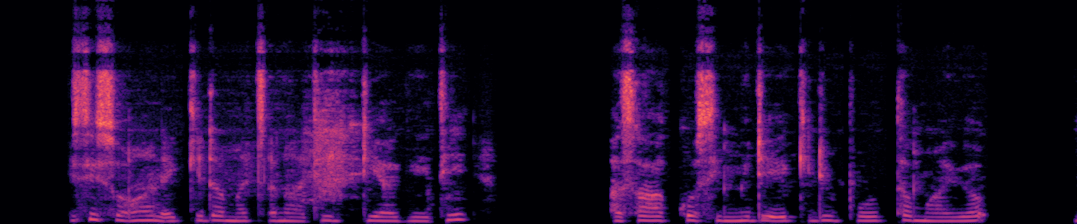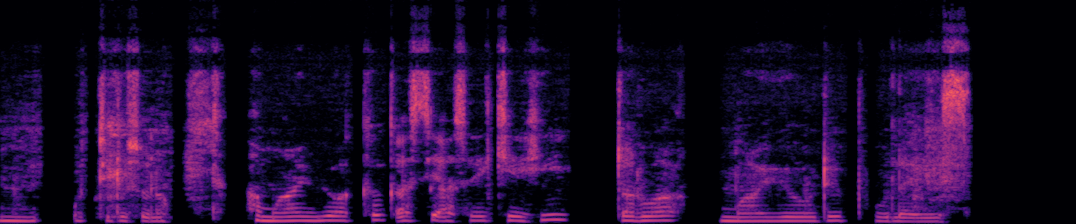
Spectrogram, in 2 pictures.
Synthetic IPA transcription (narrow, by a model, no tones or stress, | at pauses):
ʔɪsɪsɔɦaːnɛkʼːɪd̪ɐmɐt͡ʃʼːɐnaːt̪iːd̪̥ɪjaɡeːt̪i | ɐsaːkːɔsɪmːɪd̪ɛɛkʼːɪd̪ɪboːt̪ːɐmaːj | ʊt̪ːɪd̪ʊsɔnɐhɐmaːjːoɐkʰːɐkʼɐsːɪɐsɐjkʰeːhɪ | d̥ɐɾʊa | maːjːoːd̪ɛpʰuːlɐʔeːs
